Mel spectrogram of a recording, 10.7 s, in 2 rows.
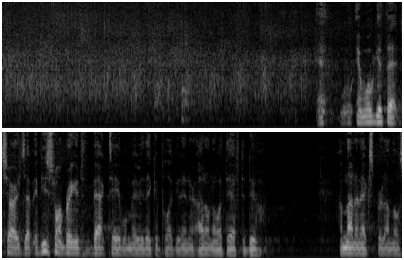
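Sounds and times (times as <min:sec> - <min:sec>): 
audience applause: 0:00.0 - 0:05.2
speech: 0:04.2 - 0:08.9, 0:09.8 - 0:10.6.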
